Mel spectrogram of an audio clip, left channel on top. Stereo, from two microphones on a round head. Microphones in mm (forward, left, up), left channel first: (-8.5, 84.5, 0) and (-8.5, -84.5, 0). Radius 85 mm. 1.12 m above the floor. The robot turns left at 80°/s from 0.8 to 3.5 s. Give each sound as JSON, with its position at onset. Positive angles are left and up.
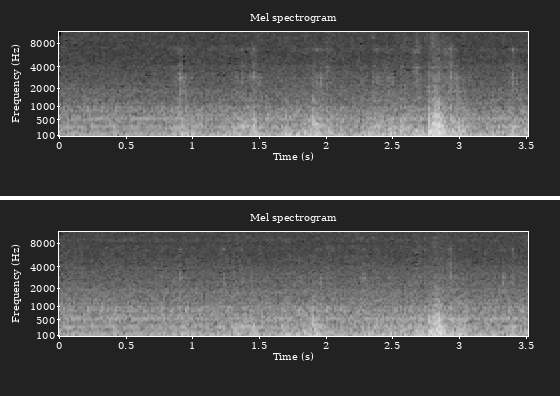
{"t": 1.5, "sound": "breathing", "side_deg": -20, "distance_m": 1.1}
